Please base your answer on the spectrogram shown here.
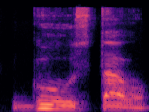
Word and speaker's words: Gustavo: So you wouldn't call Gustavo or Gustavo, or you would call him Gustavo, and that's how the G sounds in Spanish, with that G sound.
